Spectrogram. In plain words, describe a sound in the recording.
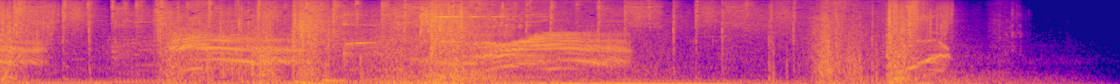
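Punches and kicks thud hard in a street fight.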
